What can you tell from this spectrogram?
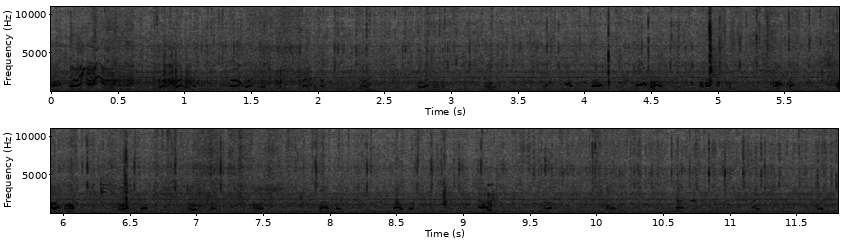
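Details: Pet guinea pigs, among them a black and white Abyssinian named Revy, eating fresh grass and timothy hay; a cluster of thin squeaks opens, then small chirping blips recur through continuous crisp munching and rustling.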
